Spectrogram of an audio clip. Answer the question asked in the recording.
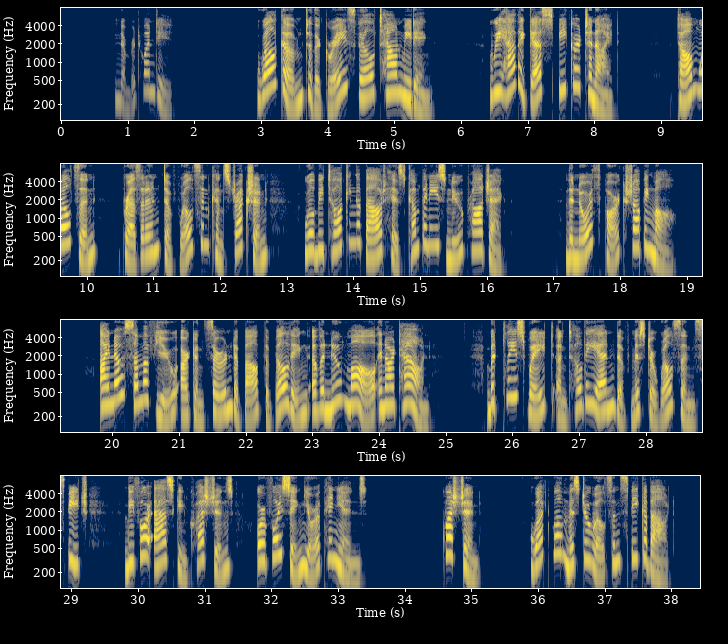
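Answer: His company's new project, the North Park Shopping Mall.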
